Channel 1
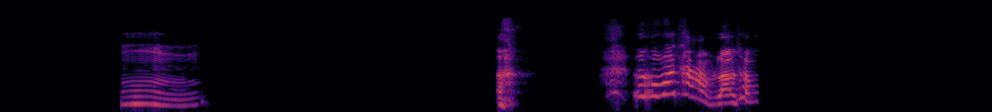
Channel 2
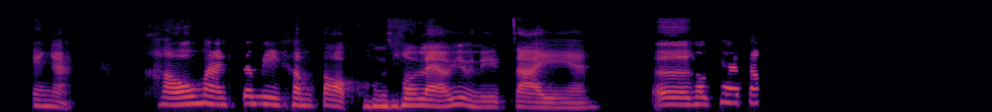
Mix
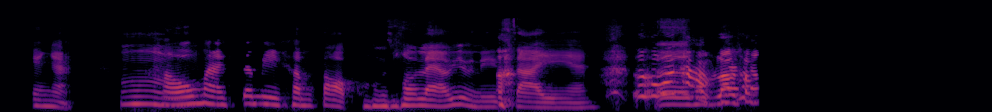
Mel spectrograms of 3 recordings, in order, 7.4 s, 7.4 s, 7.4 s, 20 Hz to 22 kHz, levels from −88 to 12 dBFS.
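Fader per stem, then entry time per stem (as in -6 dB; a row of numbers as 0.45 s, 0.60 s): -5.5 dB, -8.5 dB; 0.00 s, 0.00 s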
